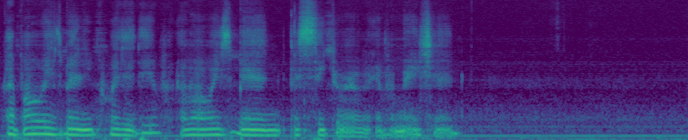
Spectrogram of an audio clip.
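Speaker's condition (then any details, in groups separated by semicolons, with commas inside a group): Myasthenia gravis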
